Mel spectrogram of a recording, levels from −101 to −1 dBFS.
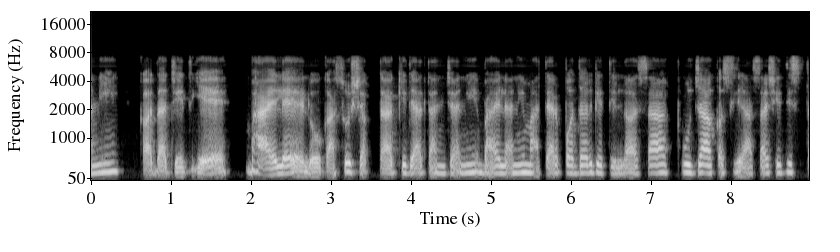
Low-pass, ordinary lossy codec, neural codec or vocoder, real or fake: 7.2 kHz; none; codec, 16 kHz, 16 kbps, FunCodec, trained on LibriTTS, 50 frames a second; fake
